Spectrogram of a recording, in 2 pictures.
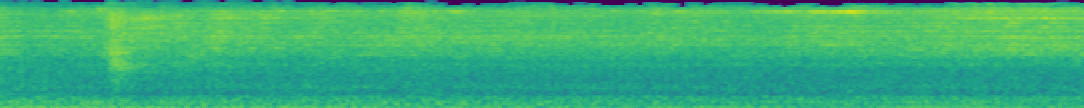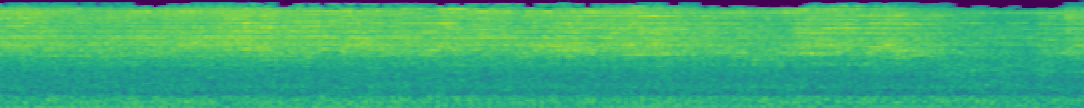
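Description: Passenger cars of a CN business train rolling past on jointed track, with steady wheel-on-rail noise, a high hiss and a low hum. There is one sharp clank about half a second in, and the sound slowly eases as the train moves on.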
